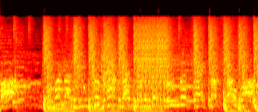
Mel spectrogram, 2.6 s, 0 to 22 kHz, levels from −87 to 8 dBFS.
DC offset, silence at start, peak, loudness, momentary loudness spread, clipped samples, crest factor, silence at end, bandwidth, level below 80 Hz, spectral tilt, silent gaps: under 0.1%; 0 s; 0 dBFS; -12 LUFS; 5 LU; under 0.1%; 14 dB; 0 s; 12.5 kHz; -32 dBFS; -2.5 dB/octave; none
